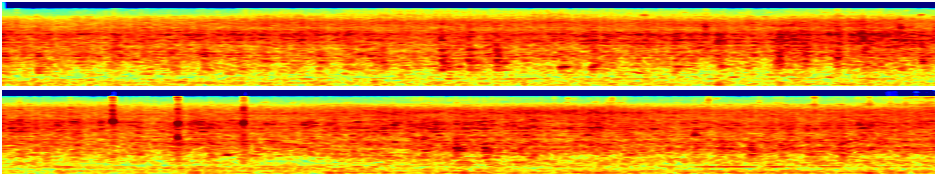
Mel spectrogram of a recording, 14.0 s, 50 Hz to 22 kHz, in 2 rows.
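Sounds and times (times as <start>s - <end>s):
engine running: 0.0s - 14.0s.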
